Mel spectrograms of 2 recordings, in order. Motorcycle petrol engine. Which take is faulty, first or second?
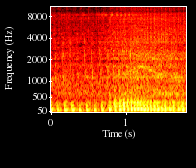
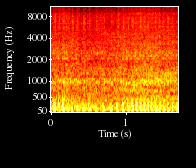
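second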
